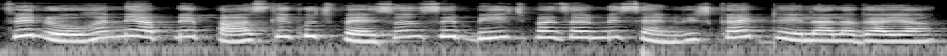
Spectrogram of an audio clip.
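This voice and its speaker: A woman's voice: extremely high pitch, expressive, normal speed, fairly bright tone. A woman storyteller reading a scripted moral tale as narrator. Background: faint background music.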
